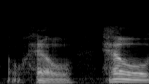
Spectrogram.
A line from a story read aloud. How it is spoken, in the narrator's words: thought bitterly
